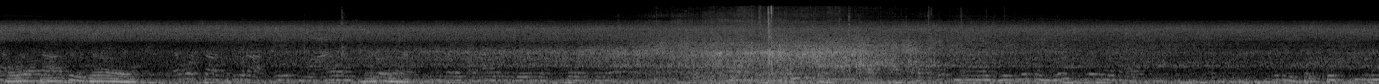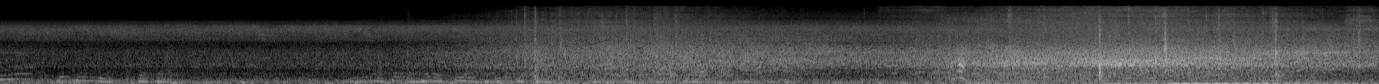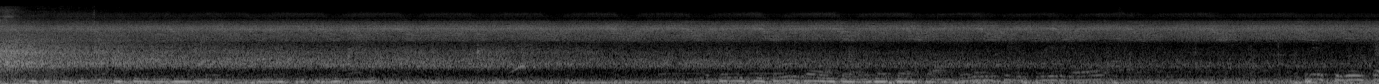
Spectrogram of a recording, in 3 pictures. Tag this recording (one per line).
bicycle
nature
human
field-recording
announcer
cicadas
